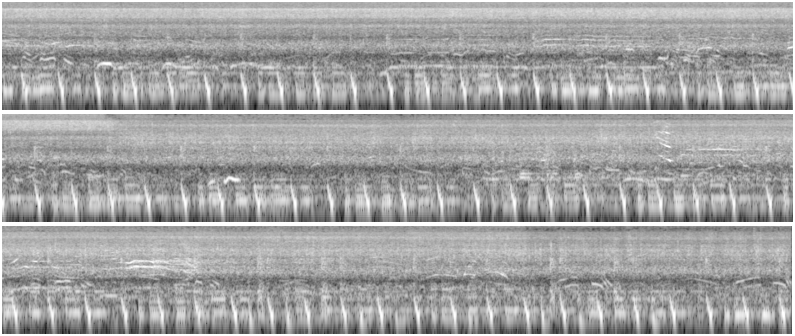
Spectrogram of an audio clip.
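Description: Music playing with people's voices over a steady rushing noise.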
